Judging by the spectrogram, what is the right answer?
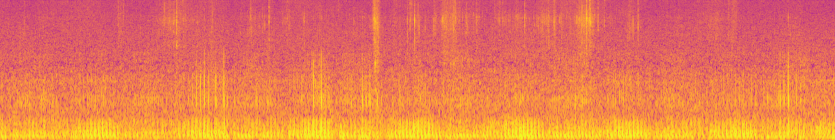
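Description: A relaxed domestic cat purring faintly and steadily while its head is rubbed, the purr swelling and fading about once a second with each breath. There are a few faint clicks and rustles over it.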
